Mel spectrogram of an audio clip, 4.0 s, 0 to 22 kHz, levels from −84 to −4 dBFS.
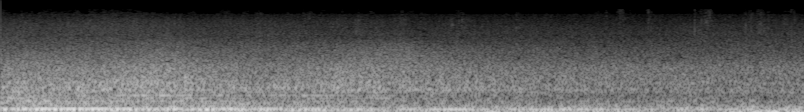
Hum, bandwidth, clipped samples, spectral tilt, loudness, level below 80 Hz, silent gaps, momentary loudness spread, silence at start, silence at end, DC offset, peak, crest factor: none; 13 kHz; under 0.1%; -6.5 dB/octave; -24 LUFS; -30 dBFS; none; 9 LU; 0 s; 0 s; under 0.1%; -8 dBFS; 14 dB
